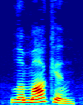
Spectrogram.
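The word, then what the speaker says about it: lahmacun: Let's see how they pronounce it here. Lamachin.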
